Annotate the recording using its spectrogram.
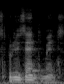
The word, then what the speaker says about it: presentiment: but actually the correct pronunciation of presentiment is presentiment. The S is pronounced as Z.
